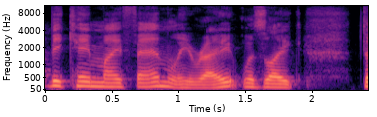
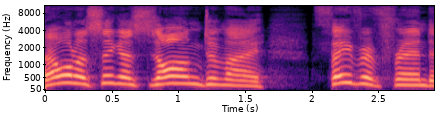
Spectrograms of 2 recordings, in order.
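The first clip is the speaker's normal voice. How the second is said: mock tipsy, higher and louder; fake drunk; 7 semitones higher, 5 dB louder than usual. Wacky roommate toasting the groom, mock drunk. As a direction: play it like a drunk wedding guest. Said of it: "I pretend I'm drunk".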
